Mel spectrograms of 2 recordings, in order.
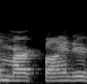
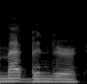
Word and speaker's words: Matt Binder: Wait, sorry, is this the Mark Binder show? No, it's not the Mark Binder show. I'm sorry. It's the Matt Binder show.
